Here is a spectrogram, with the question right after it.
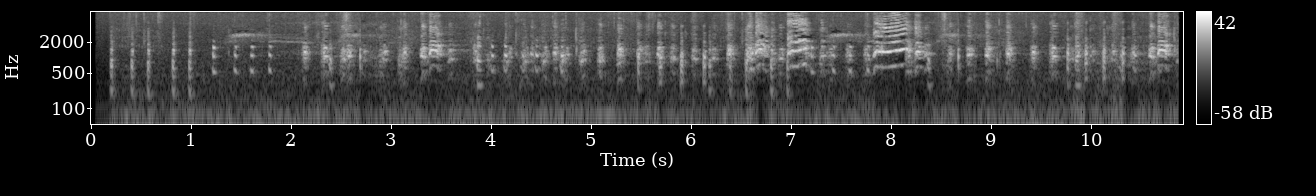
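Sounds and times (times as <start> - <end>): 
chickens: 0.1 - 10.9.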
